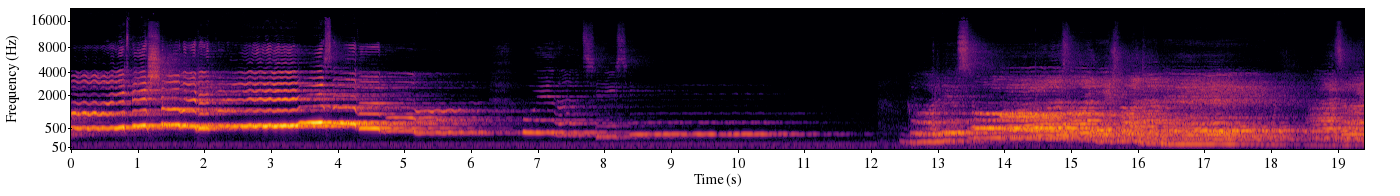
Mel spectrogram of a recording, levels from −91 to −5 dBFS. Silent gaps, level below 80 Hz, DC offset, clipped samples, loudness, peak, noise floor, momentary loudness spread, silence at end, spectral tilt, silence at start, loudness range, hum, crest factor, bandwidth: none; -74 dBFS; under 0.1%; under 0.1%; -26 LUFS; -8 dBFS; -68 dBFS; 25 LU; 0 s; -4 dB/octave; 0 s; 24 LU; none; 20 dB; 14 kHz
